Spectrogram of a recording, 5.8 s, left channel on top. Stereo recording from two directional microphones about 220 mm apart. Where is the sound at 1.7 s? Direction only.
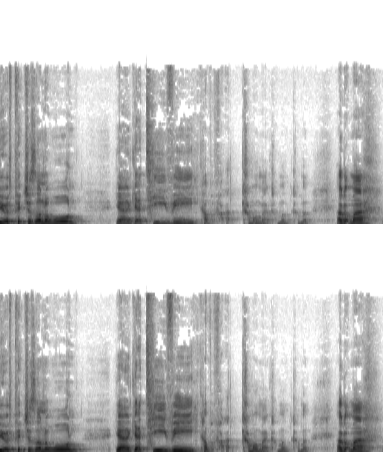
25° right (ahead or behind).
